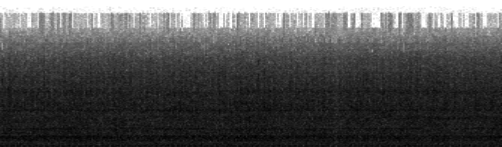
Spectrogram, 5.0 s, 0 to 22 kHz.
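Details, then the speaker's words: Craftsman LT1000 lawn tractor with newly fitted 27 HP V-twin engine and electric fuel pump: steady, even idle with a smooth low pulse, no knocks or misses; normal idle. "The lawnmower now runs like a champ, starts right up, and so at this point I have a 27 horsepower V-twin engine in this Craftsman lawnmower, and it goes just fine."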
